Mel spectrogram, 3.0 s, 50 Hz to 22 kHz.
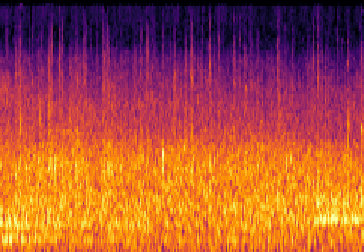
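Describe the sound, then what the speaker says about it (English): Arena crowd at the Crufts 2017 dog show rally competition applauds a handler and dog leaving the ring, a broad, steady roar of clapping heard from a distance, filling the hall evenly. "Big round of applause as they leave the arena"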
